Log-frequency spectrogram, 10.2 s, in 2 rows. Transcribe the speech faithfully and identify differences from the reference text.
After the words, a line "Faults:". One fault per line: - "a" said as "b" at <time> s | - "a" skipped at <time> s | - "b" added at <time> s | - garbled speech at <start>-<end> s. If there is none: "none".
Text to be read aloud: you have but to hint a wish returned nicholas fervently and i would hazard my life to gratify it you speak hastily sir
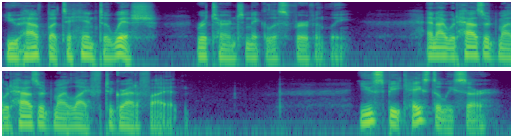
you have but to hint a wish returned nicholas fervently and i would hazard my would hazard my life to gratify it you speak hastily sir
Faults:
- "would hazard my" added at 5.1 s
